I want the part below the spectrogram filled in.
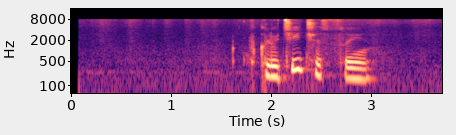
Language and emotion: Russian, neutral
